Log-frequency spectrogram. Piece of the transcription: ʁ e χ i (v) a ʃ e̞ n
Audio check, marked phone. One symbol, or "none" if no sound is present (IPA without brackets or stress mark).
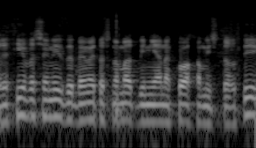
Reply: v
